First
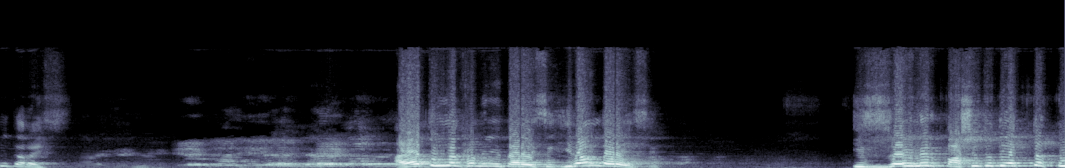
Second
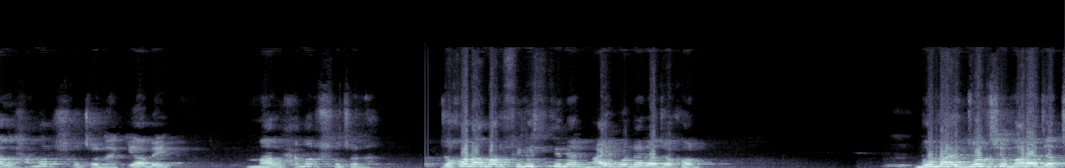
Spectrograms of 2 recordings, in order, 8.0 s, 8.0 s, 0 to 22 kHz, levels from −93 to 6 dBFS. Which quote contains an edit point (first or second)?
second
